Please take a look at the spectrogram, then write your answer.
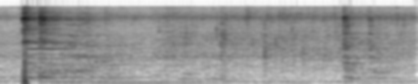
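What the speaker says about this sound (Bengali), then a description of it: "পেঁয়াজটা ভাজা হয়ে গেল, দেখো" Onions frying in a pan make a soft, steady sizzle, with a sharp metal clink from a utensil near the start and another a moment later; no one speaks.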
